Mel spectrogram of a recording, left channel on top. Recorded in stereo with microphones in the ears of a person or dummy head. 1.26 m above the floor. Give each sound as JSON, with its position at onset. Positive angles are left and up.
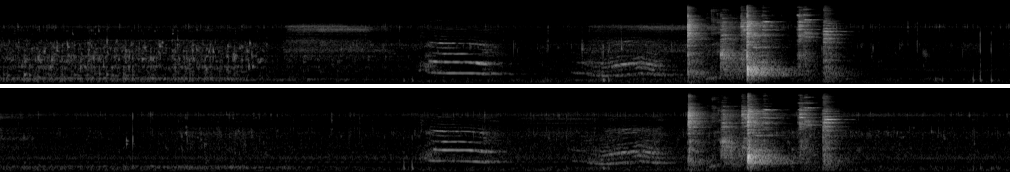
{"t": 4.2, "sound": "a cat meowing", "side_deg": 20, "distance_m": 1.6}
{"t": 6.9, "sound": "breaking glass", "side_deg": 55, "distance_m": 1.0}
{"t": 8.2, "sound": "hammering", "side_deg": -35, "distance_m": 0.5}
